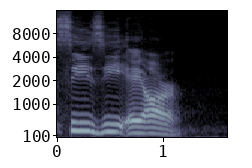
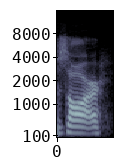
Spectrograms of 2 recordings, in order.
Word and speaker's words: czar: brainchild of service acquisition how do you say that words where are we at c-z-a-r oh the czar czar okay will will roper will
